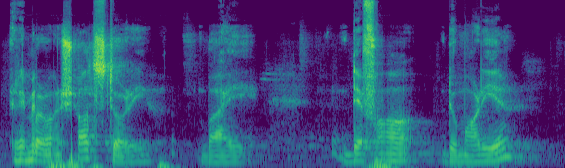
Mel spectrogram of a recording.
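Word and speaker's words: Daphne du Maurier: one short story by defon dearia how many of you know of her an English author in England they pronounce as defne de maror anyway so she something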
